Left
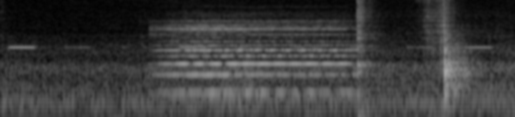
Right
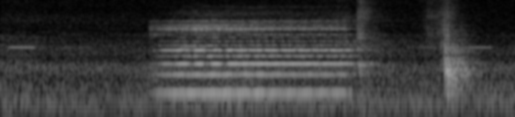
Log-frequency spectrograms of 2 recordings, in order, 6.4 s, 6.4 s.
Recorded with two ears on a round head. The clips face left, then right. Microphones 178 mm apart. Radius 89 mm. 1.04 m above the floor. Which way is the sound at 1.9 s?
15° right (ahead or behind).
